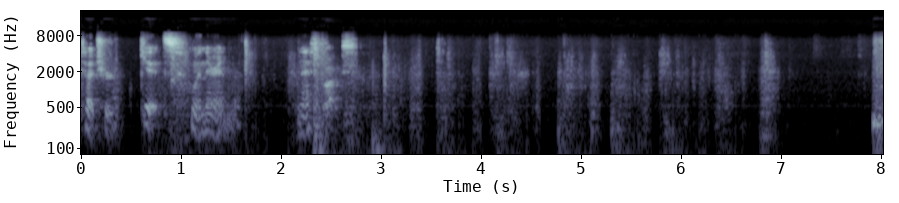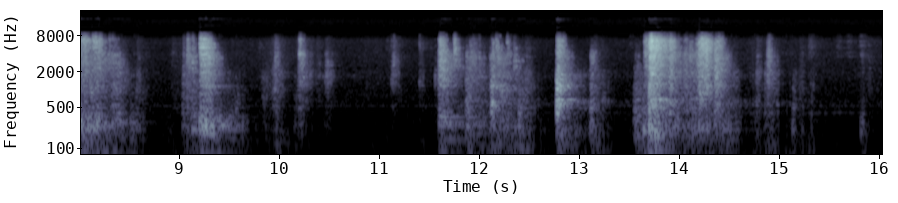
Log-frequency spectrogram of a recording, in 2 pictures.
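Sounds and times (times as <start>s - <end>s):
loud clattering bangs: 7.9s - 9.7s, 11.6s - 15.1s
knocks clicks and thuds: 11.6s - 16.0s.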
